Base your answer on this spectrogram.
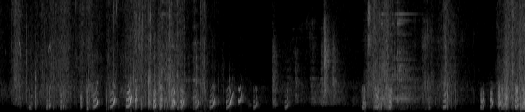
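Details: Guinea pigs give short squeaks and rising chirps among loud rustling and scratching sounds, the calls coming in irregular clusters.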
